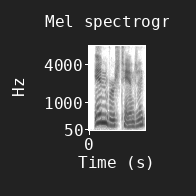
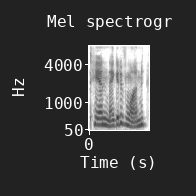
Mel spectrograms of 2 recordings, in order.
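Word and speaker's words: tan⁻¹: take this tangent and we're going to call him inverse tangent that's how you would pronounce that it's not tan negative one if you say that your teacher will probably understand what you mean but the real words are inverse tangent or inverse sign or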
